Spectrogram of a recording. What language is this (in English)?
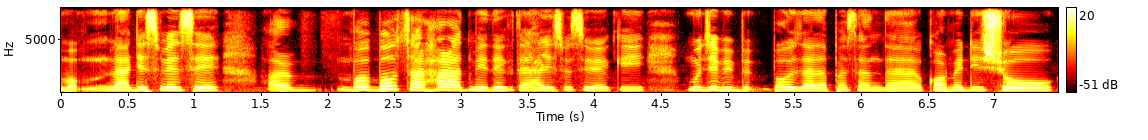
Urdu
